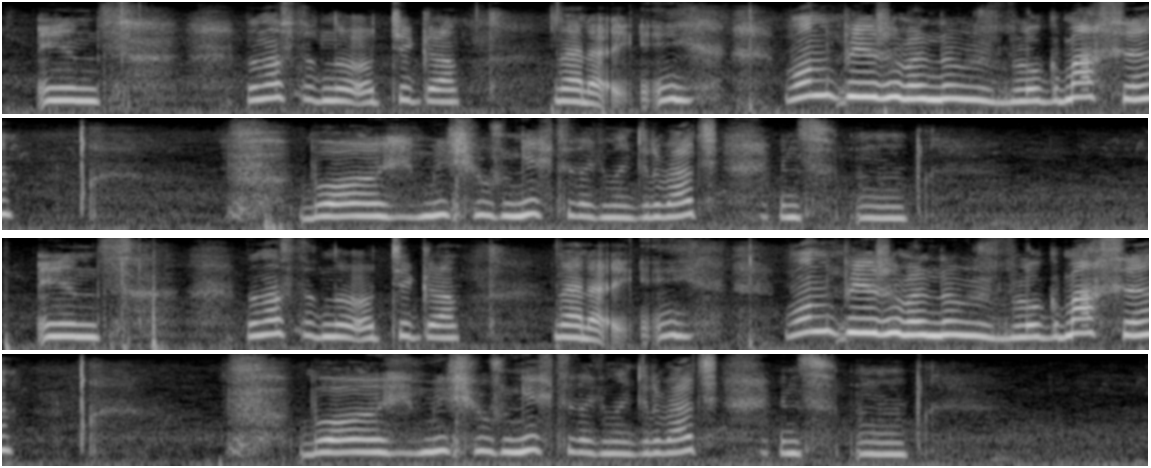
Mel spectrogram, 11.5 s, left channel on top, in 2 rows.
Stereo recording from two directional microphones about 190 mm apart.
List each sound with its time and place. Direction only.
0.2 s speech: centre (ahead or behind)
3.2 s speech: 20° left (ahead or behind)
4.0 s speech: 5° left (ahead or behind)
